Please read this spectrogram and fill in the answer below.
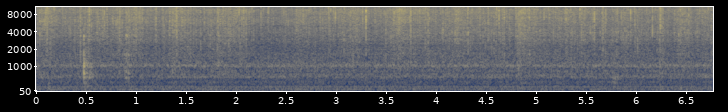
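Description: Rice and scrambled egg sizzling in a nonstick frying pan as a spatula stirs and turns it, breaking up clumps of rice: a steady frying hiss with a few faint ticks of the spatula.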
